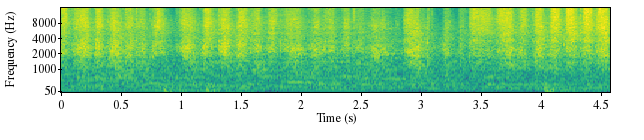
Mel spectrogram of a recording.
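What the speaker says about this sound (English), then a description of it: "Again, just sand it really light." Hand sanding of chalk-painted wooden furniture, a steady rhythmic back-and-forth rasp of sandpaper on the painted surface, close and continuous with no talking.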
